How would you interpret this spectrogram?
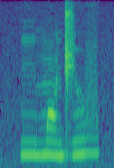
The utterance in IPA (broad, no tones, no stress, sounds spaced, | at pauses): iː m ɔ̃ː d͡ʒ ɯ v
